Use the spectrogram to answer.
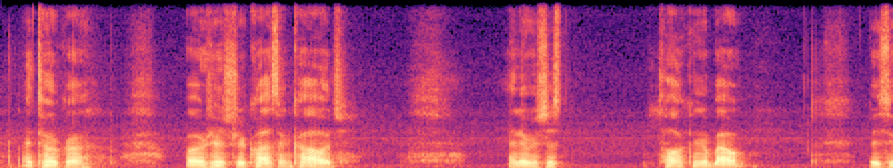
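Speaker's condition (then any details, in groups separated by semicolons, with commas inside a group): Cerebral palsy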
